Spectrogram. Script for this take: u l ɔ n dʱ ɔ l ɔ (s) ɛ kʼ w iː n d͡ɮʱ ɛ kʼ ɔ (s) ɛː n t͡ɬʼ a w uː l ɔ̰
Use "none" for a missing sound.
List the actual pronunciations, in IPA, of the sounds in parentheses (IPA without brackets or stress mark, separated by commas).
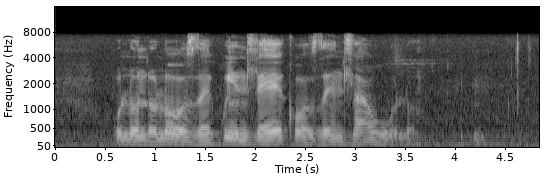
z, z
